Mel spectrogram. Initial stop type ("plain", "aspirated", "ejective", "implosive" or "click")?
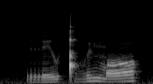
click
